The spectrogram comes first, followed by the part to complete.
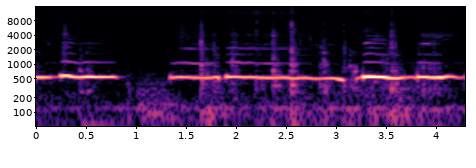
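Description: A high whining voice held on one steady, slightly wavering note, in three long stretches with short breaks, with faint clicks between.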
